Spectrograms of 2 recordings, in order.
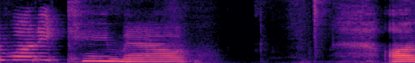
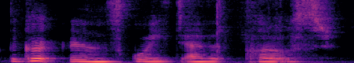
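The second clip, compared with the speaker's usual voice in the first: ordinary delivery, nothing marked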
